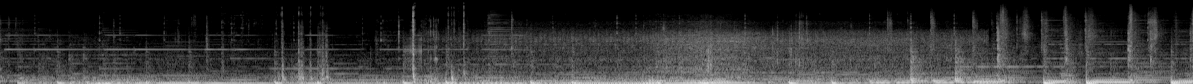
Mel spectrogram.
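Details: Background music with clattering, rustling handling noises and low rumble, and no animal sound.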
